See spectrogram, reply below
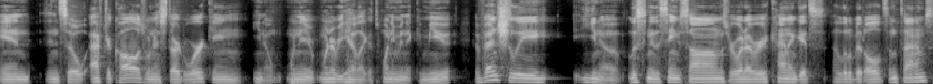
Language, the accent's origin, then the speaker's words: English; South Texas, United States; I grew up in, in South Texas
